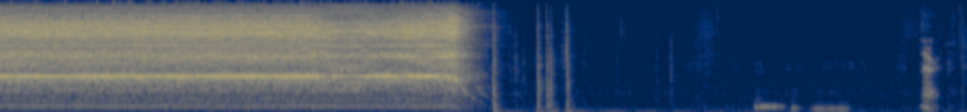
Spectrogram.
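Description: A hair dryer roars steadily and loudly for about seven seconds while drying wet watercolor paint on a cardinals-in-a-forest painting, then cuts off, leaving quiet handling clicks and brief voice sounds.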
